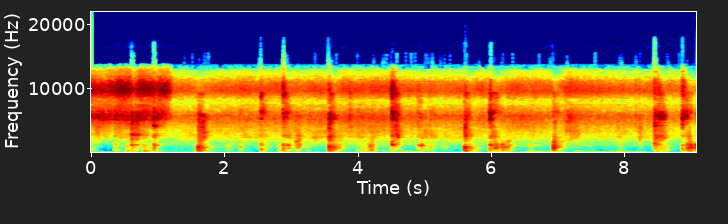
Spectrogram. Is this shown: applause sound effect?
no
